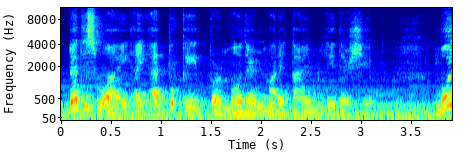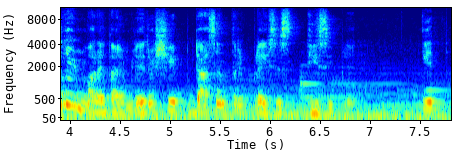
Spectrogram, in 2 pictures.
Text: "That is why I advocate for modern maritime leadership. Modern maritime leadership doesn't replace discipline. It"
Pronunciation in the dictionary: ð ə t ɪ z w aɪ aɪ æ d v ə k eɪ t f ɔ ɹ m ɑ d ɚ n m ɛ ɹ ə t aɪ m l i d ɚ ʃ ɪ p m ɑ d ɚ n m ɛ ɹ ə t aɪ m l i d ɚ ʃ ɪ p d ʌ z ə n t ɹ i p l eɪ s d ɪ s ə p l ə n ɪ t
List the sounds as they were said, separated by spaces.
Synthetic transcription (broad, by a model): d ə t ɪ s w aɪ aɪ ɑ d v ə k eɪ t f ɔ ɹ m ɑ d ɚ n m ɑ ɹ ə t aɪ m l i d ɚ ʃ ɪ p m ɑ d ɚ n m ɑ ɹ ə t aɪ m l i d ɚ ʃ ɪ p d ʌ s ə n t ɹ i p l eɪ s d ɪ s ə p l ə n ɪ t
